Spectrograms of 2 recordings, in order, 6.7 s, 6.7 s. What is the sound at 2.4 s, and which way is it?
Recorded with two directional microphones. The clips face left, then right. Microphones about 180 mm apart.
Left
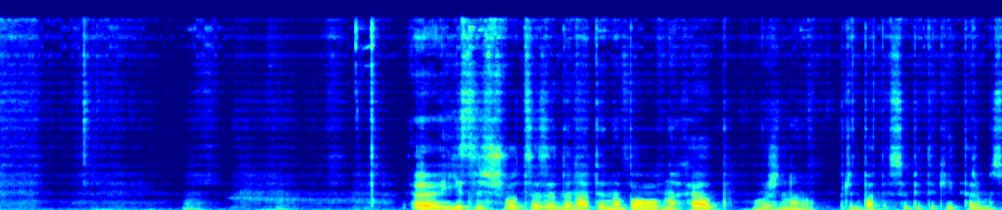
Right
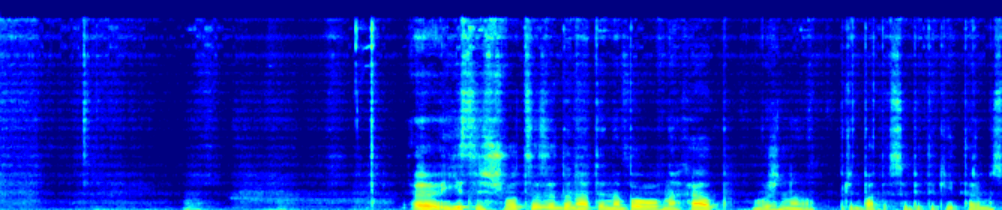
Speech, 10° right (ahead or behind).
